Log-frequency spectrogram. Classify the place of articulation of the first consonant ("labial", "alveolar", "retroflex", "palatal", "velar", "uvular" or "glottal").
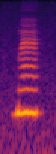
labial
